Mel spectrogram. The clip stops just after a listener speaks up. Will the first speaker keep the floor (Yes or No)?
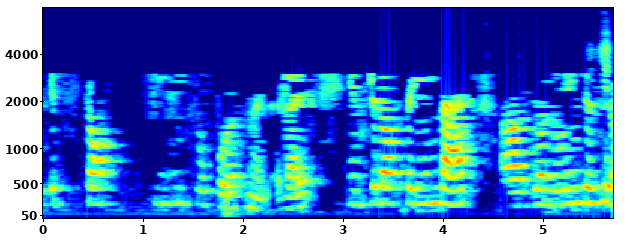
Yes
